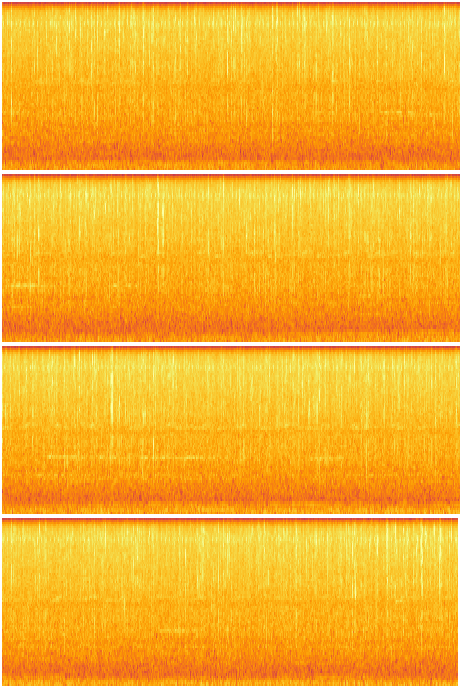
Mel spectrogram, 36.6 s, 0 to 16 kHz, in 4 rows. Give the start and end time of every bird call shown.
[7.42, 12.42] Canada Goose (Branta canadensis)
[19.02, 23.42] Canada Goose (Branta canadensis)
[24.22, 25.42] Canada Goose (Branta canadensis)
[30.42, 32.02] Canada Goose (Branta canadensis)

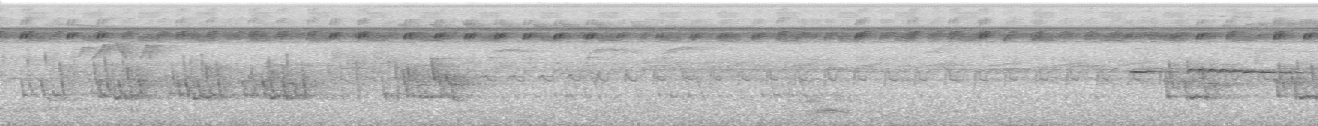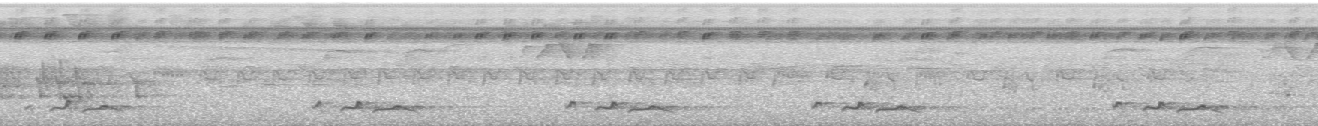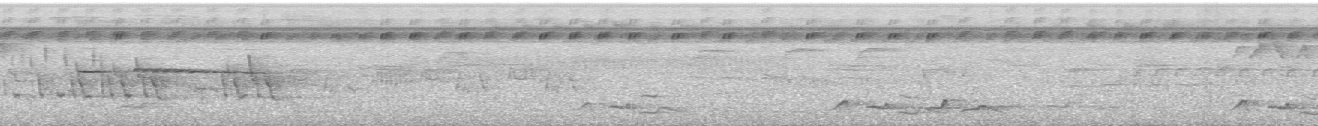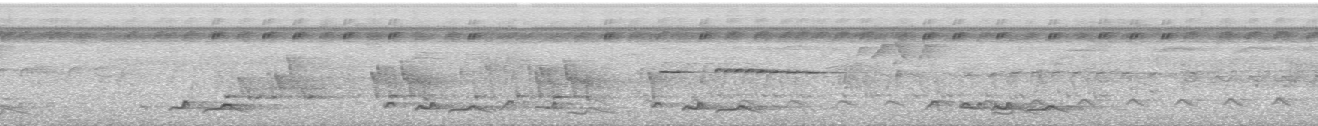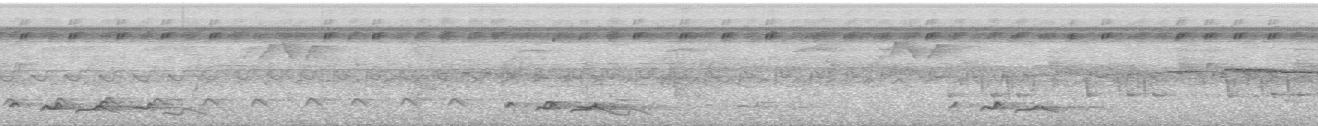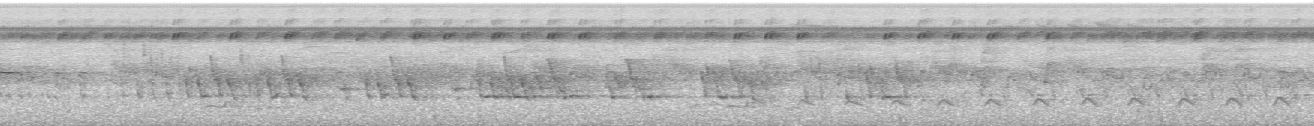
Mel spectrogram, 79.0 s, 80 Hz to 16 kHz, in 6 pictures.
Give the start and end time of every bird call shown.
[0.00, 1.08] Lemon-throated Barbet (Eubucco richardsoni)
[0.00, 32.38] Black-fronted Nunbird (Monasa nigrifrons)
[0.18, 4.88] Thrush-like Wren (Campylorhynchus turdinus)
[0.48, 1.78] Golden-crowned Spadebill (Platyrinchus coronatus)
[0.58, 1.68] Dusky-capped Greenlet (Pachysylvia hypoxantha)
[2.88, 4.18] unidentified bird
[4.68, 7.18] Yellow-margined Flycatcher (Tolmomyias assimilis)
[7.88, 8.68] Plumbeous Pigeon (Patagioenas plumbea)
[9.78, 11.78] unidentified bird
[11.18, 13.28] Black-faced Antthrush (Formicarius analis)
[11.48, 14.88] Thrush-like Wren (Campylorhynchus turdinus)
[13.28, 25.98] Plumbeous Pigeon (Patagioenas plumbea)
[14.28, 17.88] Chestnut-winged Foliage-gleaner (Dendroma erythroptera)
[15.18, 17.88] Yellow-margined Flycatcher (Tolmomyias assimilis)
[15.38, 17.08] Undulated Tinamou (Crypturellus undulatus)
[18.28, 19.48] Dusky-capped Greenlet (Pachysylvia hypoxantha)
[23.08, 24.68] Lemon-throated Barbet (Eubucco richardsoni)
[23.98, 25.38] Yellow-margined Flycatcher (Tolmomyias assimilis)
[25.58, 26.78] Dusky-capped Greenlet (Pachysylvia hypoxantha)
[26.18, 29.48] Thrush-like Wren (Campylorhynchus turdinus)
[26.98, 29.08] Black-faced Antthrush (Formicarius analis)
[28.28, 28.68] Screaming Piha (Lipaugus vociferans)
[30.58, 31.28] unidentified bird
[31.78, 33.98] Pygmy Antwren (Myrmotherula brachyura)
[31.98, 63.48] Plumbeous Pigeon (Patagioenas plumbea)
[32.68, 32.98] unidentified bird
[33.28, 34.78] Collared Trogon (Trogon collaris)
[33.28, 35.58] Yellow-margined Flycatcher (Tolmomyias assimilis)
[36.88, 38.28] Undulated Tinamou (Crypturellus undulatus)
[37.48, 40.68] Wing-barred Piprites (Piprites chloris)
[38.48, 39.68] Dusky-capped Greenlet (Pachysylvia hypoxantha)
[41.58, 46.28] Thrush-like Wren (Campylorhynchus turdinus)
[45.98, 48.18] Black-faced Antthrush (Formicarius analis)
[47.18, 57.68] Black-tailed Trogon (Trogon melanurus)
[47.88, 49.08] Dusky-capped Greenlet (Pachysylvia hypoxantha)
[48.98, 52.48] Wing-barred Piprites (Piprites chloris)
[49.08, 79.05] Black-fronted Nunbird (Monasa nigrifrons)
[49.98, 52.68] Yellow-margined Flycatcher (Tolmomyias assimilis)
[54.98, 56.18] Dusky-capped Greenlet (Pachysylvia hypoxantha)
[56.98, 58.48] Wing-barred Piprites (Piprites chloris)
[57.78, 61.28] Yellow-margined Flycatcher (Tolmomyias assimilis)
[58.08, 60.38] unidentified bird
[61.28, 62.38] Dusky-capped Greenlet (Pachysylvia hypoxantha)
[62.88, 75.08] Thrush-like Wren (Campylorhynchus turdinus)
[64.08, 65.18] unidentified bird
[64.18, 66.28] Black-faced Antthrush (Formicarius analis)
[73.48, 74.88] Golden-crowned Spadebill (Platyrinchus coronatus)
[74.58, 79.05] Black-tailed Trogon (Trogon melanurus)
[76.48, 78.68] unidentified bird

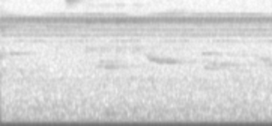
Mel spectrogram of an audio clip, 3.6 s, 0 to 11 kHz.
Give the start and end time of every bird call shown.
[0.00, 0.53] Buff-throated Woodcreeper (Xiphorhynchus guttatus)
[0.00, 3.63] Hauxwell's Thrush (Turdus hauxwelli)
[0.00, 3.63] unidentified bird

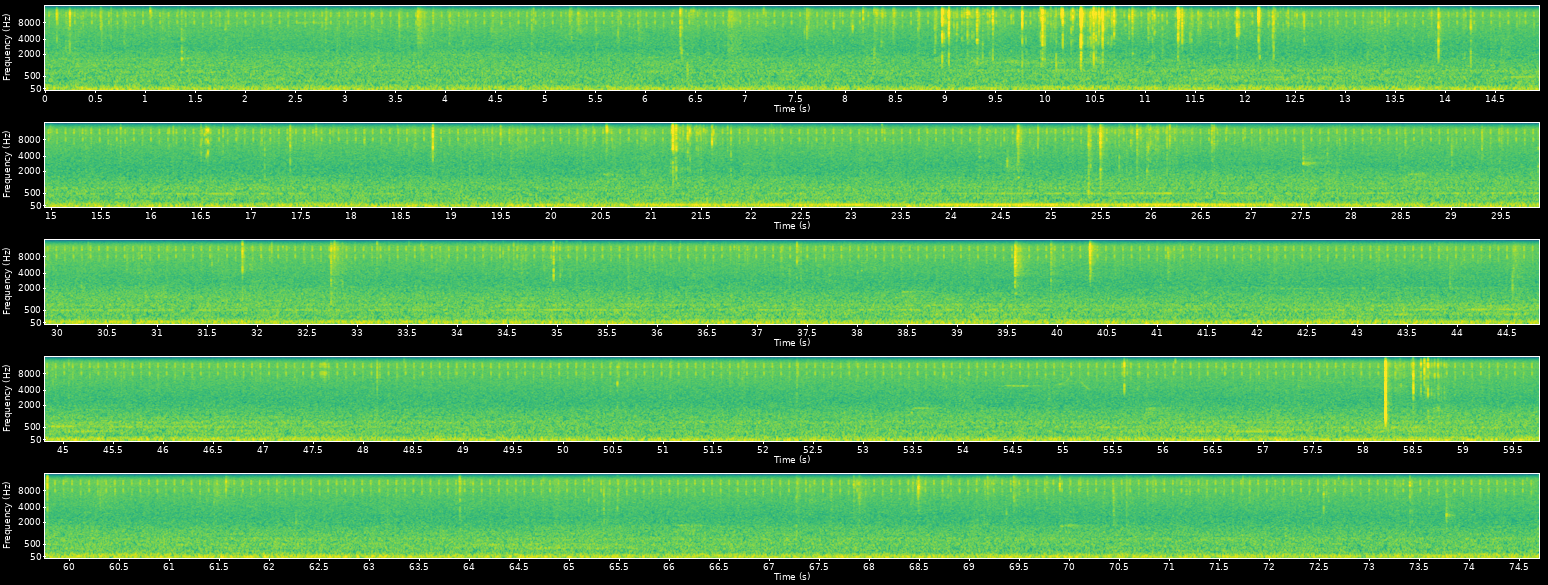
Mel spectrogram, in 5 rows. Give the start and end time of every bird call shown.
[20.23, 20.93] Red-bellied Woodpecker (Melanerpes carolinus)
[28.43, 28.93] Red-bellied Woodpecker (Melanerpes carolinus)
[38.23, 38.73] Red-bellied Woodpecker (Melanerpes carolinus)
[53.33, 53.93] Red-bellied Woodpecker (Melanerpes carolinus)
[54.03, 55.53] unidentified bird
[55.73, 56.23] Red-bellied Woodpecker (Melanerpes carolinus)
[65.93, 66.63] Red-bellied Woodpecker (Melanerpes carolinus)
[69.63, 70.33] Red-bellied Woodpecker (Melanerpes carolinus)

